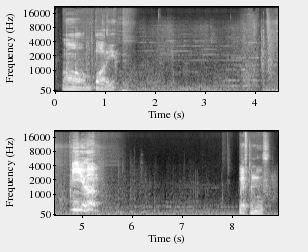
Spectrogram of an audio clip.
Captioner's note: grunts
